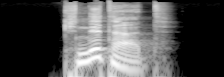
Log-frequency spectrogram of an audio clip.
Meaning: inflection of knittern: 1. second-person plural present 2. third-person singular present 3. plural imperative
- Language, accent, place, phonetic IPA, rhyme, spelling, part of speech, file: German, Germany, Berlin, [ˈknɪtɐt], -ɪtɐt, knittert, verb, De-knittert.ogg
